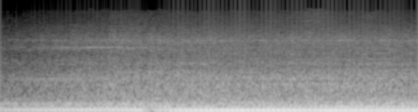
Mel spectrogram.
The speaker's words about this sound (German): Der Skipper drosselt den Motor des Schlauchbootes.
